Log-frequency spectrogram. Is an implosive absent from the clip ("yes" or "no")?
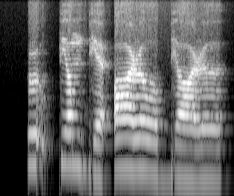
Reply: yes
